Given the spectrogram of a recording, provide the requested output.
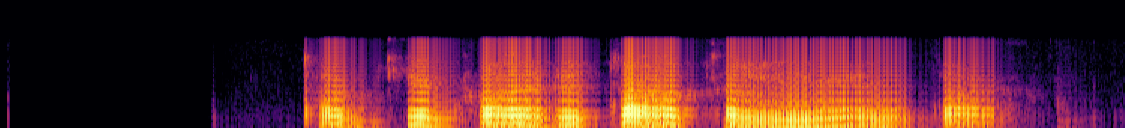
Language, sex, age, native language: Icelandic, male, 60-69, Icelandic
